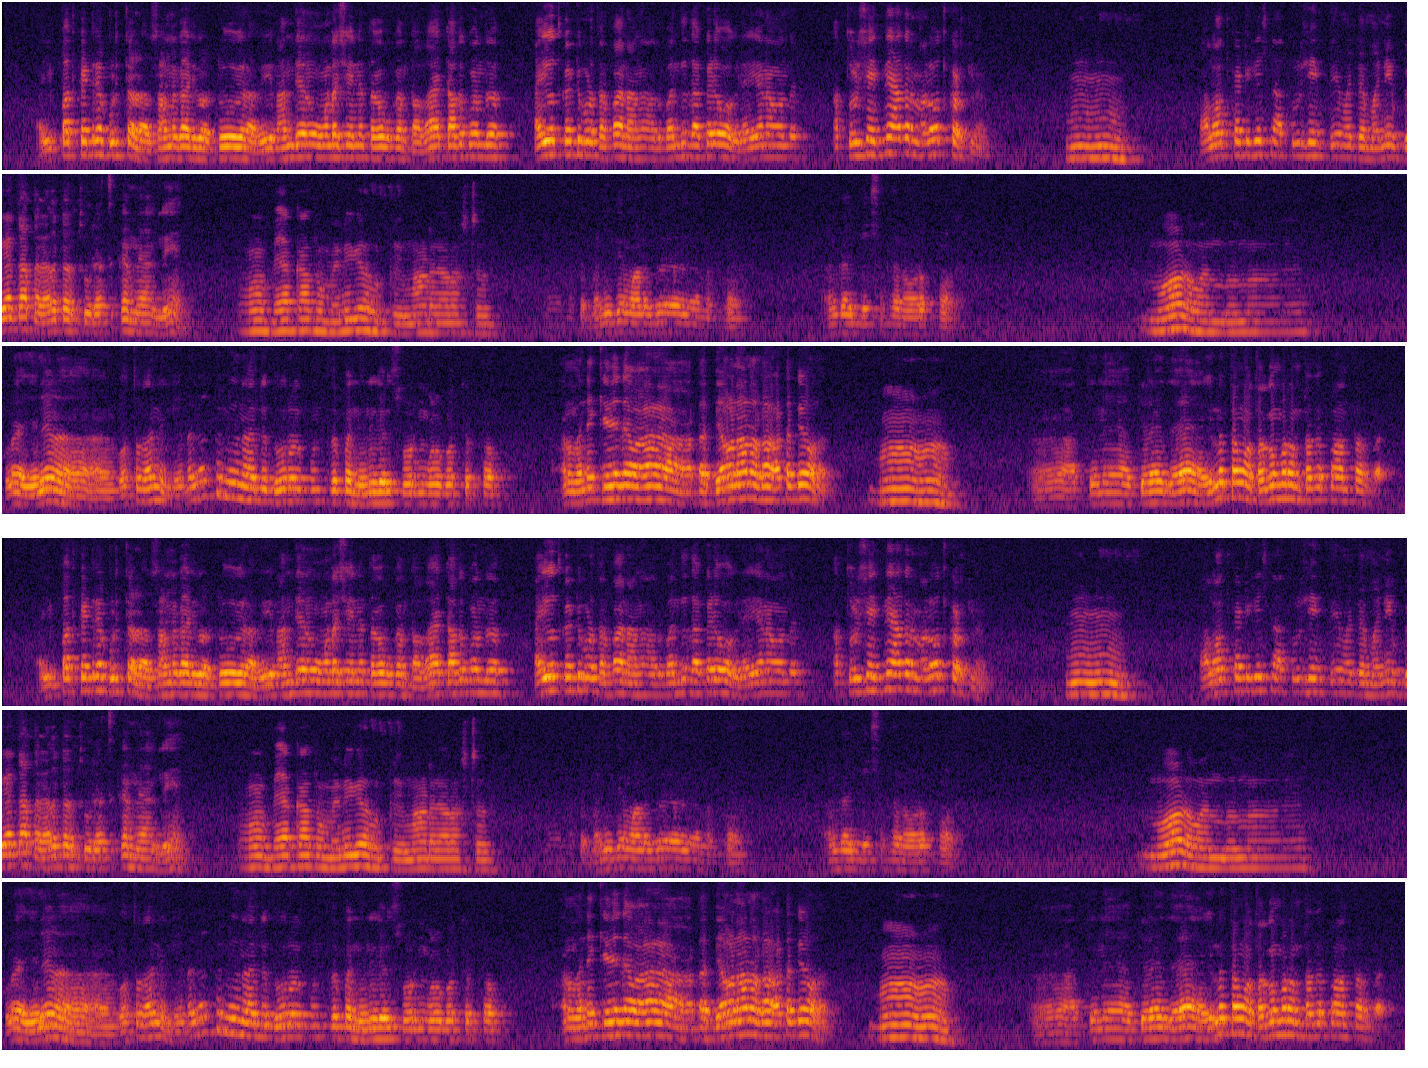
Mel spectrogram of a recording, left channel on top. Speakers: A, on the left; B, on the right.
A: ಇಪ್ಪತ್ ಕಟ್ರ ಬಿಡ್ತಾರ ಸಣ್ಣ ಗಾಡಿಗಳು ಟೂ ವೀಲರ್ ಈ ನಂದೇನು ಹೊಂಡಾಶೆನೇ ತಗೋಬೇಕಕ್ಂತದ ಆಯ್ತ ಅದಕ್ಕೊಂದು. ಐವತ್ತು ಕಟ್ಟಿ ಬಿಡ್ತನಪ್ಪಾ ನಾನು ಅದು ಬಂದಿದ್ದ್ ಆ ಕಡೆ ಹೋಗ್ಲಿ ಏನ ಒಂದು. ಅ ತುಳಸಿತನಿ ಆದ್ರ ನಲ್ವತ್ ಕಡ್ತನನ್
B: ಹ್ಮ್ ಹ್ಮ್
A: ನವತ್. ಕಟ್ಟಗಸ ತುಳಸ ಮತ್ತೆ ಮನೆಗ್ ಬೇಕಾತ್ತತದಕ ಚೂ ಕಮ್ಮಿ ಆಗ್ಲಿ.
B: ಹ್ಮ ಬೇಕಾದೂ ಮನೆಗ ಅಲ್ಪ ಮಾಡ ಯಾರಷ್ಟ.
A: ಹ ಮತ್ತೆ ಮನೆಗೆ ಮಾಡದ ಮತ್ತೆ <unintelligible> ಹಂಗ ಗೇಶ ರೋಡಕ್ಕಣ <unintelligible>
B: ಮಾಡಡ ಒಂದ ನ <unintelligible>
A: ಅಲ್ಲಾ ಎಲ್ಲನ ಗೊತ್ತದಾನನ್ಗ ಆಗ್ತರಿ ನೀನ್ ಅಲ್ಲಿ ದೂರ ಕುೂಂತದಪ್ಪಾ ನಿನಗ ಅಲ್ಲಿ ಸೋರ್ಮ್ಳ ಗೊತ್ತರಿ <unintelligible> ಮನೆ ಕೇಳಿದೆವ ಆ ದೇವಣ ನಲ್ಲ ಆಟ ದೇವಣ.
B: ಹಾ ಹಾ <unintelligible>
A: ಹ ಅತ್ತಿನೇ ಕೇಳಿದ್ದೆ ಇಲ್ಲ ತಮ್ಮ ತಗೊಂಬರನ್ ತಗಪ್ಪಾ ಅಂತಂದ.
